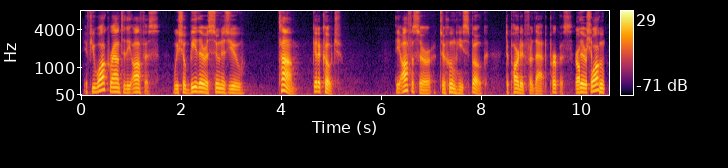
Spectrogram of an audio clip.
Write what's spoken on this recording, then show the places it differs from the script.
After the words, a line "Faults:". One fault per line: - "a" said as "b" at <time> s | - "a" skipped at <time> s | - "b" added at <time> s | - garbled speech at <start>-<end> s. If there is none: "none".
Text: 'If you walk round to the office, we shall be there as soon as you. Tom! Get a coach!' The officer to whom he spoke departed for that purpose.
'If you walk round to the office, we shall be there as soon as you. Tom! Get a coach!' The officer to whom he spoke departed for that purpose. [garbled]
Faults:
- garbled speech at 9.9-10.5 s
